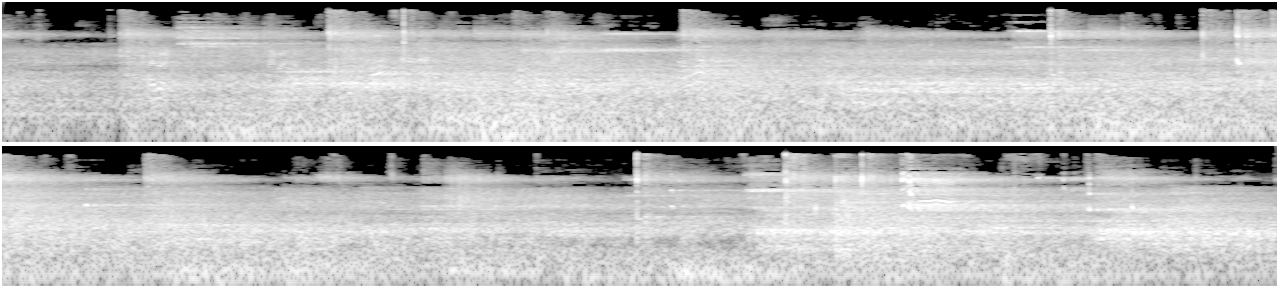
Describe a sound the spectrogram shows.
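Sports shoes squeak and thud on a court floor.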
